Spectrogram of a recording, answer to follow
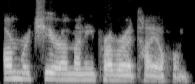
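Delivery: Om Ruchira Mani Pravara Tayohum with the v in Pravara; mantra as heard. Shown as a demonstration. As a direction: say "Pravara" with a clear v, not a w. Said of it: "this is how I've heard it".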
